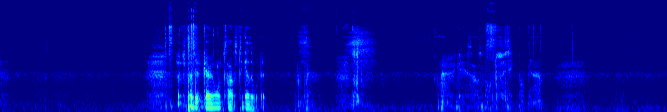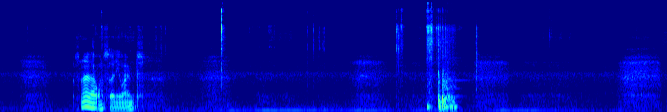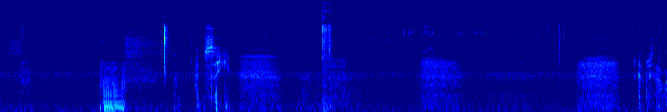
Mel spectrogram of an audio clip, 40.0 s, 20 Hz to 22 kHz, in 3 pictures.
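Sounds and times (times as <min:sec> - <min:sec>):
light clicks of parts handled: 0:03.3 - 0:04.4, 0:21.2 - 0:23.0, 0:33.1 - 0:33.4, 0:37.5 - 0:38.2
knock of parts: 0:21.9 - 0:22.6.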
